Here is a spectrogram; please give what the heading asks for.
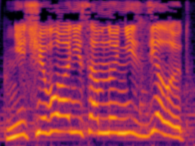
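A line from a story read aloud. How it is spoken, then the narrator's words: Shouted. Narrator (Russian): крикнул Грико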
